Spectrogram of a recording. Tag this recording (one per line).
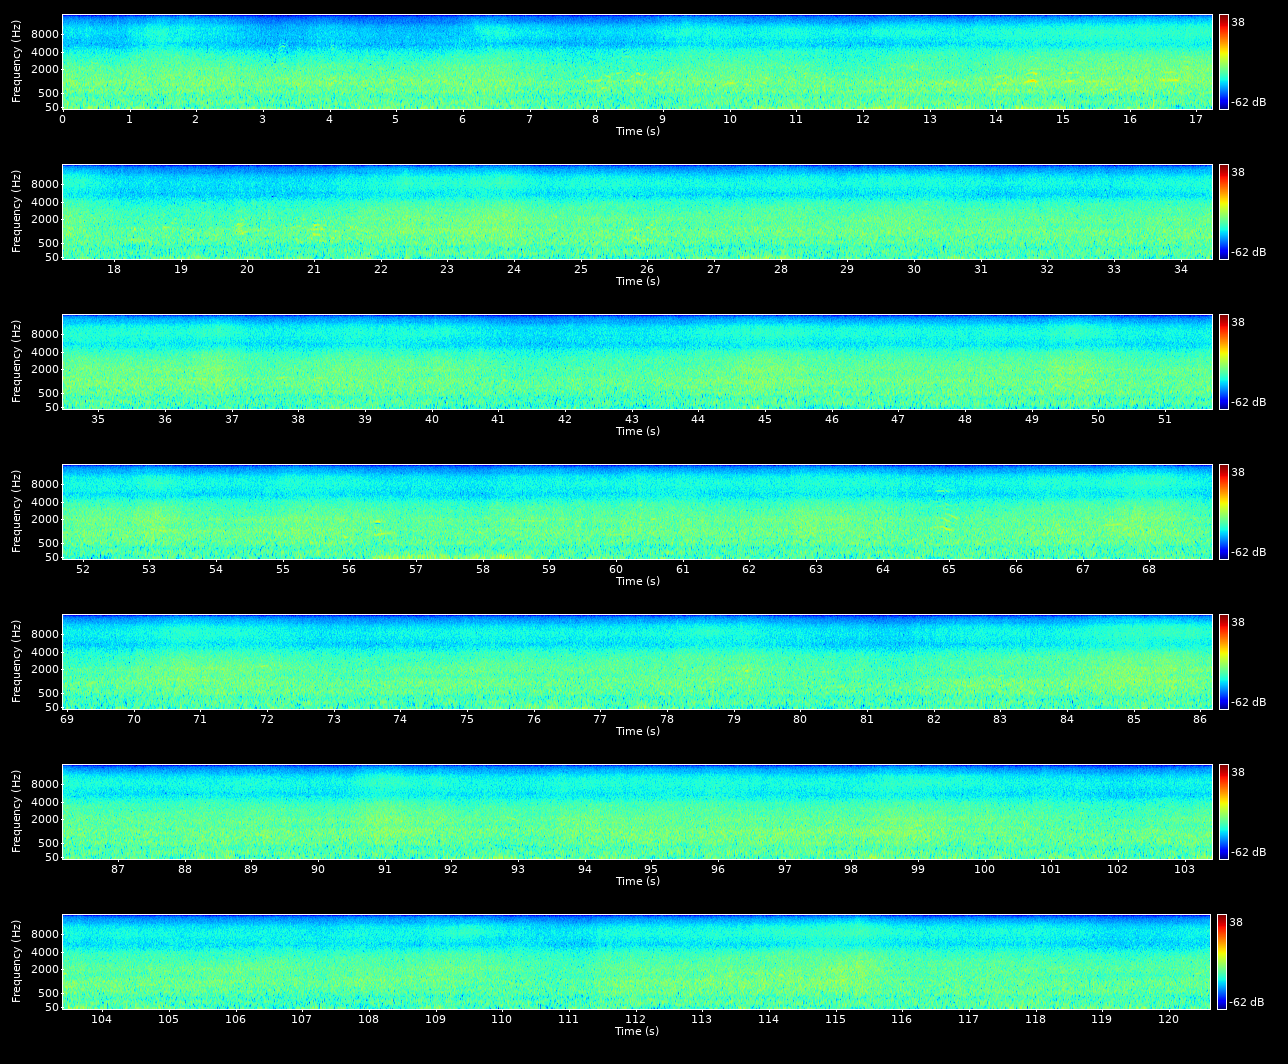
waves
Cornwall
beach
England
sea
atmosphere
soundscape
field-recording
nature
ambience
children-playing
